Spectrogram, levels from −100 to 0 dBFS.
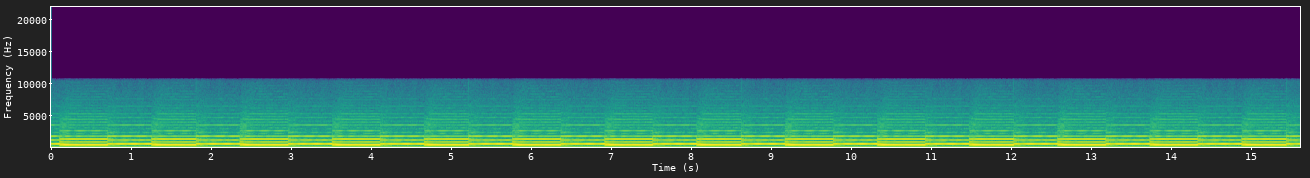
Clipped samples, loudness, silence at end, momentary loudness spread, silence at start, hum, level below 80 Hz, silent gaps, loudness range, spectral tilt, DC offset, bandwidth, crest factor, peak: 6%; -5 LUFS; 0 s; 2 LU; 0 s; none; -36 dBFS; none; 0 LU; -4 dB/octave; 20%; 9.4 kHz; 6 dB; 0 dBFS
